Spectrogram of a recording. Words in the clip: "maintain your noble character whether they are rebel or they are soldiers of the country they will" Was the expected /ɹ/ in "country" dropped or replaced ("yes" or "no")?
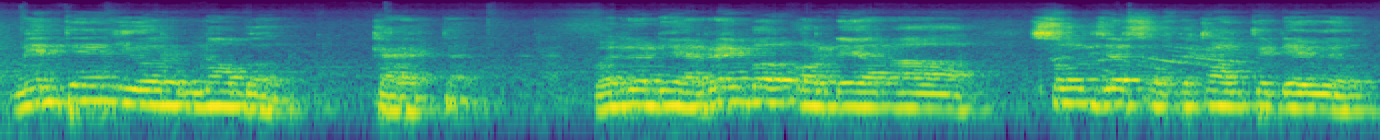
yes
